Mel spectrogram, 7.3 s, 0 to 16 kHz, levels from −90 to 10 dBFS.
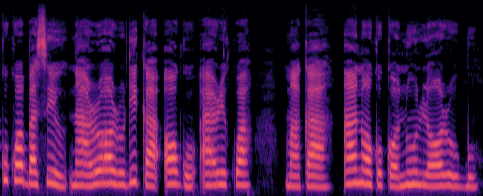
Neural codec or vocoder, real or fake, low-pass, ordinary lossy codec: vocoder, 44.1 kHz, 128 mel bands every 512 samples, BigVGAN v2; fake; 14.4 kHz; none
